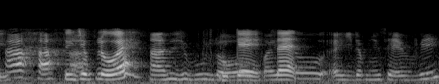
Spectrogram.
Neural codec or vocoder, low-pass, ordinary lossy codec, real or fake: none; 5.4 kHz; none; real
